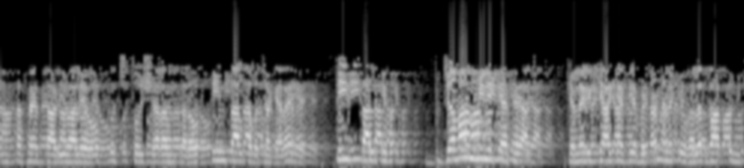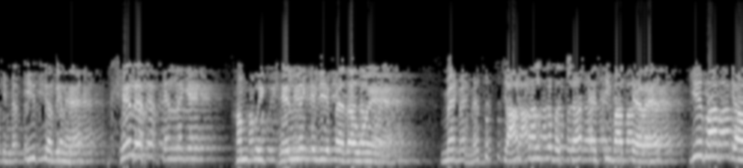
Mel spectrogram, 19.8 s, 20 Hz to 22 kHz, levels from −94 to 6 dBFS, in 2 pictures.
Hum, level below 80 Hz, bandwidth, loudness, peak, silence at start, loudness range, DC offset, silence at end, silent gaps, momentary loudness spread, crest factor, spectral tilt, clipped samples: none; -50 dBFS; 10.5 kHz; -12 LUFS; 0 dBFS; 0 s; 3 LU; under 0.1%; 0 s; none; 12 LU; 12 dB; -5.5 dB/octave; 0.1%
